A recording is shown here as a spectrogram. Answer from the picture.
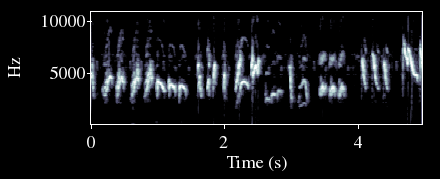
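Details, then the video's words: White-eye (pleci) song played as a lure to get kept birds singing: a dense run of high, quick chirps and short twittering notes, nearly continuous with brief gaps, ending in a rising trill. "Pancingan PLECI Bikin Cepat GACOR"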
